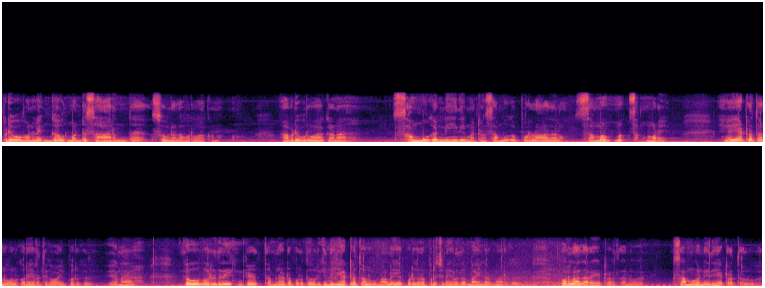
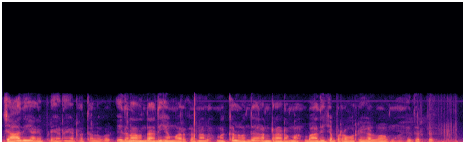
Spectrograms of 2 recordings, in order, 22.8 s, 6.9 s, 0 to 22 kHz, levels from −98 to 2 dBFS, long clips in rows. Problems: constant background noise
